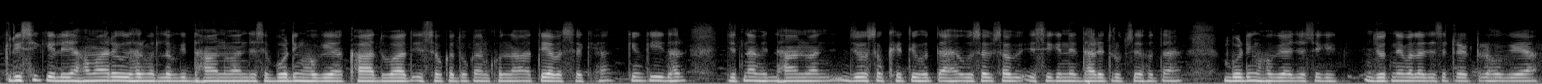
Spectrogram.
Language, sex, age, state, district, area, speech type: Hindi, male, 18-30, Bihar, Muzaffarpur, rural, spontaneous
